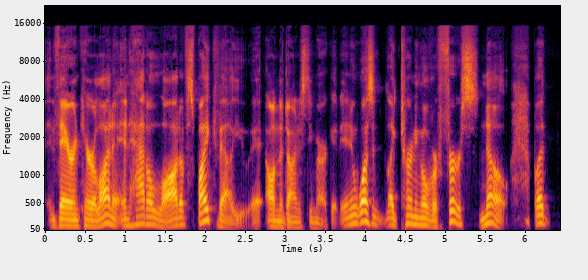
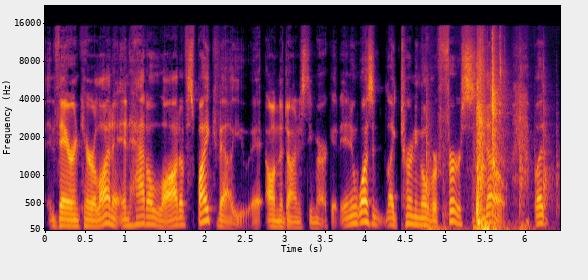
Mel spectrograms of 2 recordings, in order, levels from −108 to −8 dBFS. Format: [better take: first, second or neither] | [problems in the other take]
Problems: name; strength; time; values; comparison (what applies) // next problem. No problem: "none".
first | door banging; loud; from 5 s on; peak 6 dB above the speech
